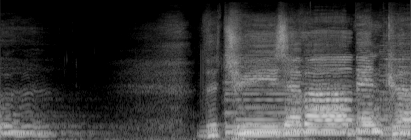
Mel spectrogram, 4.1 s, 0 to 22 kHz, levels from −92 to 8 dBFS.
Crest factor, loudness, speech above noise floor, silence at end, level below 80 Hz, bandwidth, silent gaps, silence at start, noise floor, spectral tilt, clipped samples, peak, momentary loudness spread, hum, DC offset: 16 dB; -18 LUFS; 40 dB; 0 s; -44 dBFS; 15.5 kHz; none; 0 s; -57 dBFS; -5.5 dB/octave; under 0.1%; -4 dBFS; 16 LU; none; under 0.1%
